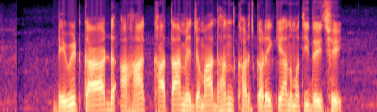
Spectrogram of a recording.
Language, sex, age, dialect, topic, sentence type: Maithili, male, 18-24, Eastern / Thethi, banking, statement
